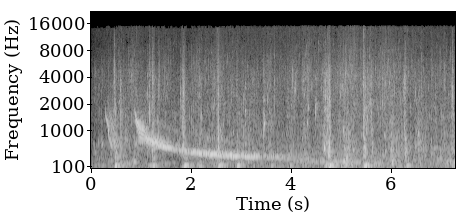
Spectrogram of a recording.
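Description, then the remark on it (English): A long, eerie descending underwater trill sweeps down from high to low over several seconds, followed by fainter calls, with rhythmic clicks and a steady watery background throughout: leopard seals singing around a boat's hull, recorded at night with a hydrophone put over the side. “For the first time, I heard uh, this noise the next day, and I thought we all presumed, oh, it's, it's a whale or something, but it was leopard seals playing around the hull, and they make the most intriguing sound, the most amazing, beautiful song”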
